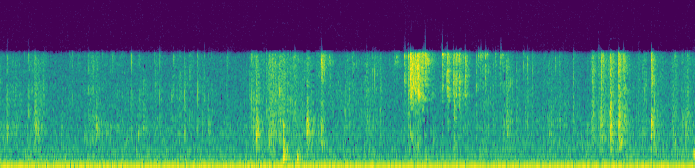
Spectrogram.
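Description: Light rustling and clicking as a thin metal cutting die and its plastic packaging are handled on a tabletop, with a louder rustle about six seconds in and a quick run of clicks near the end.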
